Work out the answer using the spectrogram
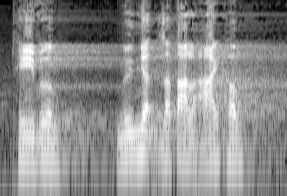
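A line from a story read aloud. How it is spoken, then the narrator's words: Loud call from afar. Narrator (Vietnamese): Lâm Tam Sinh cách xa mấy chục mét, cao giọng hướng Doanh Câu nói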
